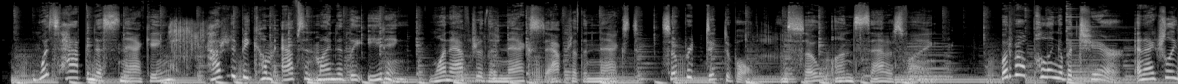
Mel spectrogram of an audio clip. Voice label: english us and canada female commercial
